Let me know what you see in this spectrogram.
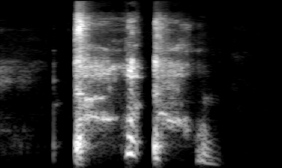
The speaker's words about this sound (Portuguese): Nossa, agora eu não vou parar de tossir.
